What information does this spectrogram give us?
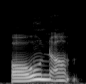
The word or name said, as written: ovenom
